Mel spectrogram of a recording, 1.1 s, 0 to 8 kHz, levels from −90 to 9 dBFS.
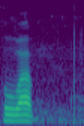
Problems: none marked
